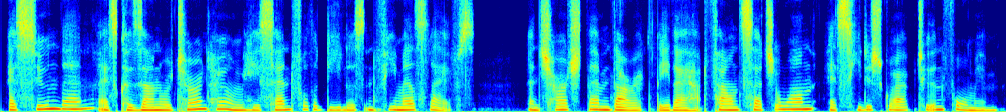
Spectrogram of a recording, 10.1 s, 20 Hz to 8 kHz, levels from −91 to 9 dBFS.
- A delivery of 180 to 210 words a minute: Yes, average, 185 wpm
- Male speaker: No, female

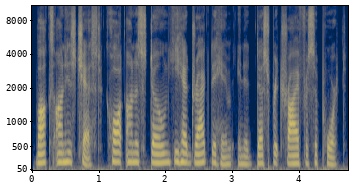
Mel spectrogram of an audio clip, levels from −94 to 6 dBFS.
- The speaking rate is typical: No, fast, 255 wpm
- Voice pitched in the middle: Yes, medium, 170 Hz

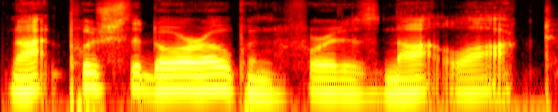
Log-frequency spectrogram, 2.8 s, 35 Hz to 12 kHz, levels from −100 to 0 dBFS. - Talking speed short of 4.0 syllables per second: No, 4.9 syllables/s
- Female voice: No, male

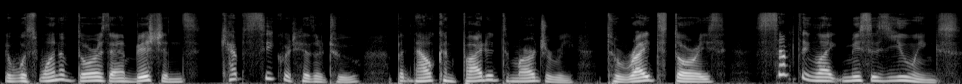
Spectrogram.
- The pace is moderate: No, slow, 130 wpm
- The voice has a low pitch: No, medium, 155 Hz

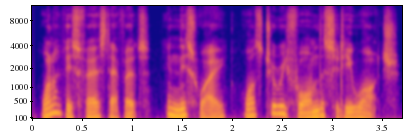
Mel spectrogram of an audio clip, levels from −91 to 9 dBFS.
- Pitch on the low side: Yes, low, 125 Hz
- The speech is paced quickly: Yes, fast, 225 wpm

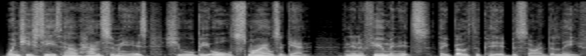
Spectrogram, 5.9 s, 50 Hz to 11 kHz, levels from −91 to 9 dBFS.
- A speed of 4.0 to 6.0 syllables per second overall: No, 6.5 syllables/s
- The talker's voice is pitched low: No, medium, 145 Hz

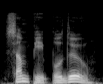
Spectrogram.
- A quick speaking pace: No, average, 175 wpm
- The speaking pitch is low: Yes, low, 100 Hz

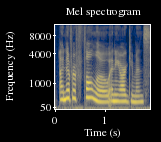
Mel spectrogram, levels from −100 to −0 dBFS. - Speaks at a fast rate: No, average, 155 wpm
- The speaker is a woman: Yes, female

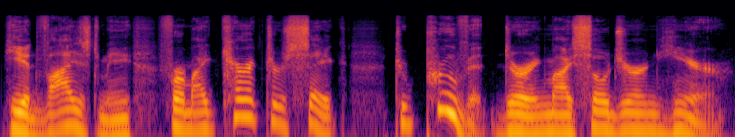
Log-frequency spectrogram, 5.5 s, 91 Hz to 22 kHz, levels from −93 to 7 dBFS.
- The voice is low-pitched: Yes, low, 125 Hz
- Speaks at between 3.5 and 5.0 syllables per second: Yes, 4.6 syllables/s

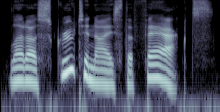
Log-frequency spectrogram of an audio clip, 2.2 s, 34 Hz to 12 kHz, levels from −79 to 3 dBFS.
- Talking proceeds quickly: No, slow, 135 wpm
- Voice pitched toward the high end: No, medium, 180 Hz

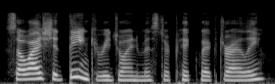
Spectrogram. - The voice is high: Yes, high, 220 Hz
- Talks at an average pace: Yes, average, 175 wpm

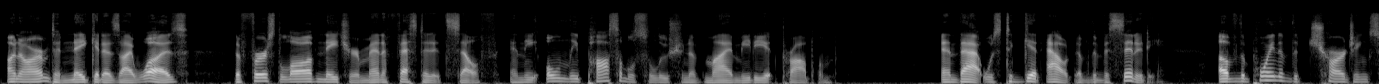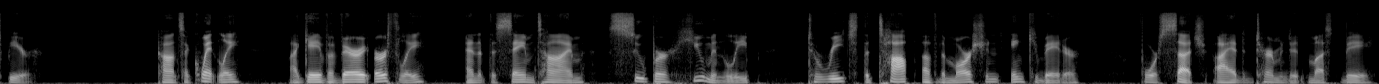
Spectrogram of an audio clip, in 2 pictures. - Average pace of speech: Yes, average, 145 wpm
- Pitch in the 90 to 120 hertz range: Yes, low, 110 Hz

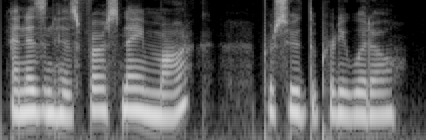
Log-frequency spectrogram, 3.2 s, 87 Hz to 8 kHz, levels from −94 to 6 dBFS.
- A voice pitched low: No, high, 210 Hz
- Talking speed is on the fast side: No, average, 190 wpm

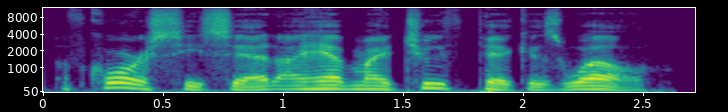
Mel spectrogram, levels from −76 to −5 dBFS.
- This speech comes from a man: Yes, male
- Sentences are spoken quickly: Yes, fast, 220 wpm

